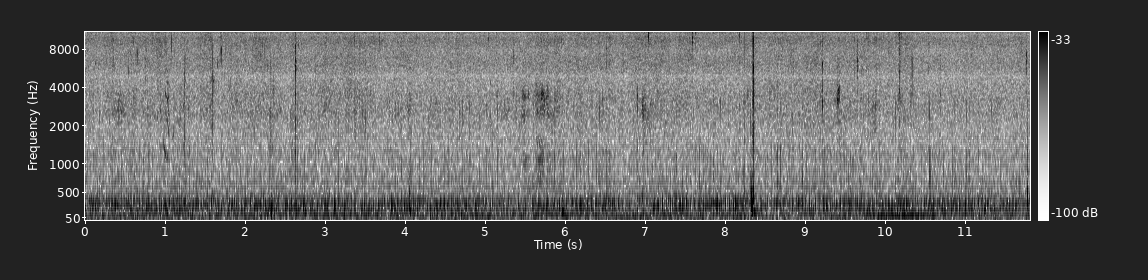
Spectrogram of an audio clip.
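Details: Seven kittens, four weeks old, playing together and learning to play with each other; a soft, steady low rumble of purring runs throughout, with a few faint clicks and one sharp tap near the end.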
